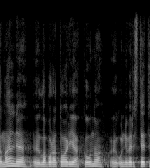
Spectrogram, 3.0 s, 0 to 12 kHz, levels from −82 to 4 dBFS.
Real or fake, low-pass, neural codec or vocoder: fake; 10.8 kHz; codec, 24 kHz, 3.1 kbps, DualCodec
